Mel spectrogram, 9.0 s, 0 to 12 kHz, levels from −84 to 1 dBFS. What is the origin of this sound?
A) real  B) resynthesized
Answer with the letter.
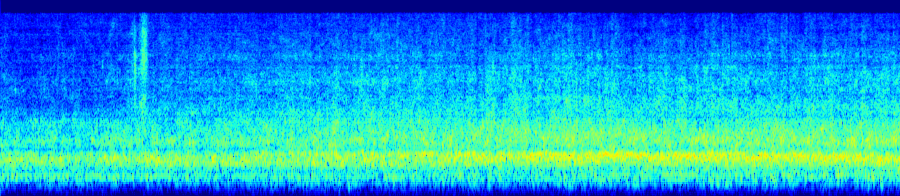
B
